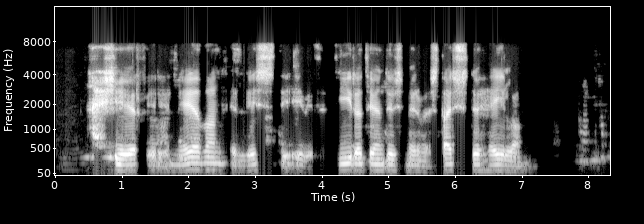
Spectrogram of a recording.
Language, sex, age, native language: Icelandic, male, 18-19, Icelandic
